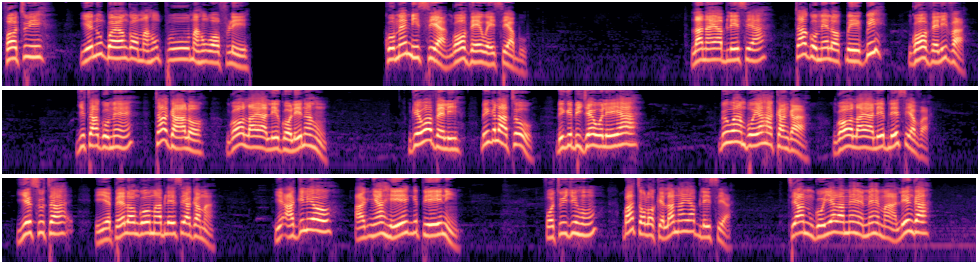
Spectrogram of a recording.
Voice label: mende bsl nt drama; good news mende kpa

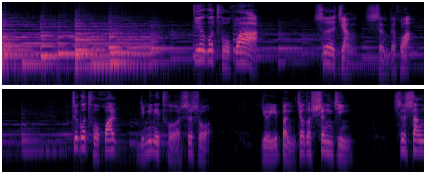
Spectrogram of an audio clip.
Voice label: good news shan, drama

